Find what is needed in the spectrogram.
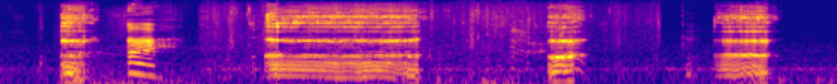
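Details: Compilation of a person burping: a series of loud voiced belches, one long and drawn out, separated by brief pauses.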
